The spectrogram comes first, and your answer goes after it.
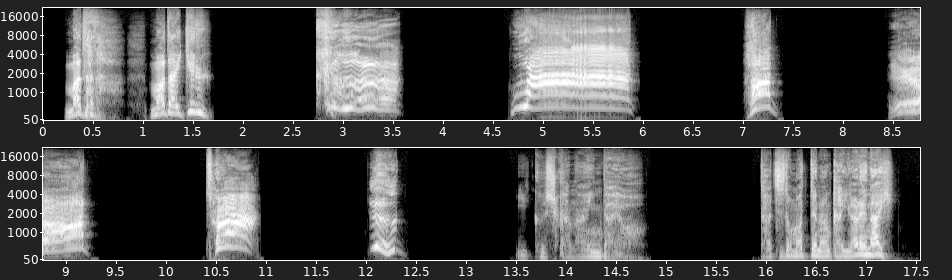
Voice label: character voice, BOY; D-XHIRD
